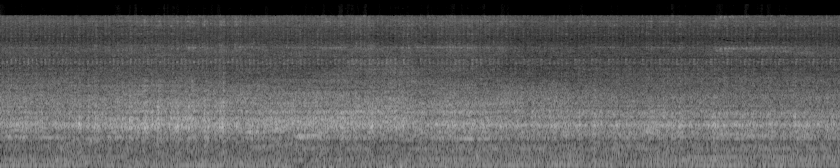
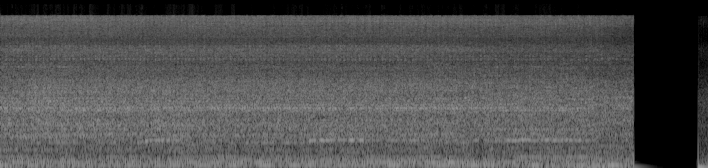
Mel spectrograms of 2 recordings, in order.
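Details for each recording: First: Perodua Bezza idling: a constant gritty whirr from a worn water pump, diagnosed as the noise source before the pump was replaced. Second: Perodua Bezza after replacing the noisy water pump: a smooth, even idle with no whine or rumble, so the earlier noise is gone.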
